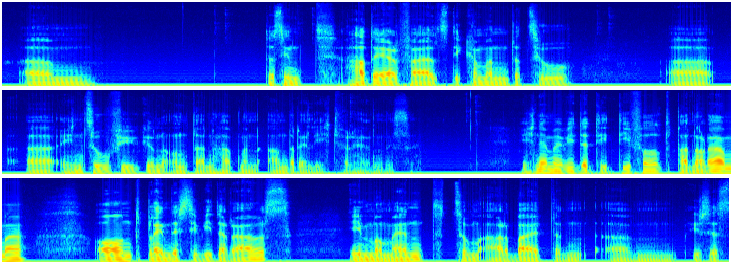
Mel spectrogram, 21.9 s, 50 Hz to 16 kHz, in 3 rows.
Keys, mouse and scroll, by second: 2.1 click, 5.9 click, 10.6 click, 11.9 click, 17.0-20.6 drag.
